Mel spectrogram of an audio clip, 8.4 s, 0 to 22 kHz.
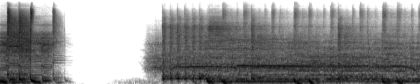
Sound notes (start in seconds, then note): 2.9 spectators cheering; 3.5 upbeat music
